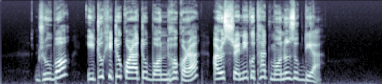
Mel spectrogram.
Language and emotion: Assamese, angry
